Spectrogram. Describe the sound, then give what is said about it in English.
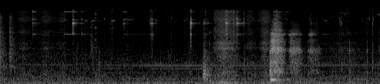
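Metal zippers on a sweater jingle and rattle as it is shaken by hand, a short cluster of soft clinks and rustles midway through, fairly quiet, with no voices. “Far too many zippers zipped on this clothing device. Chingling, not by the wind, by my hands.”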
